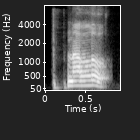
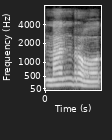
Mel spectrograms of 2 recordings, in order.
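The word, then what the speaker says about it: 난로: Jadi Nalo. betul. Tulisannya nanro, tapi kita bacanya adalah nalo.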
